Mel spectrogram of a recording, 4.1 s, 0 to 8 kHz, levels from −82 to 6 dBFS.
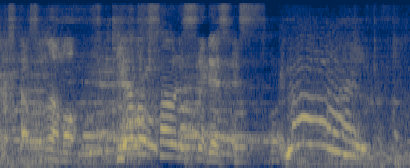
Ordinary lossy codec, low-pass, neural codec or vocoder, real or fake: none; 7.2 kHz; codec, 32 kHz, 1.9 kbps, SNAC; fake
